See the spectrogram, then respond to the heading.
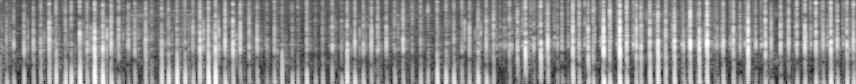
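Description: Fingertips quickly tap the lid and rim of a small, round, hollow plastic snus tin held close up in one hand. The result is a rapid, steady stream of short, dull, low-pitched taps with almost no high end and no ring between hits.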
